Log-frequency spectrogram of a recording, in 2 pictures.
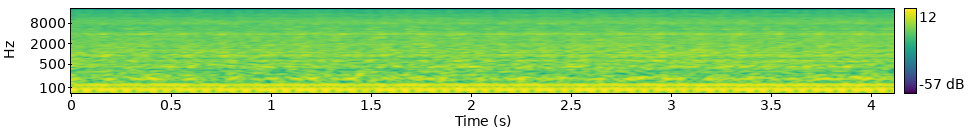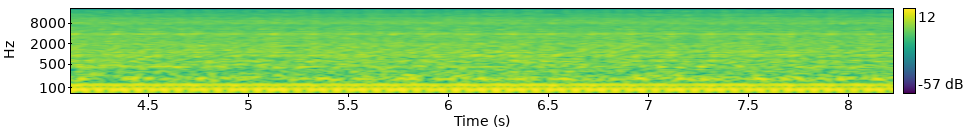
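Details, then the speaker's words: Barn-find Leyland Atlantean double-decker bus diesel, one of two stored in a barn (one since the 1990s), first run after revival. A deep, steady idle with an even beat of about 150 a minute and no knocks or misses; normal diesel idle. "Yeah, sounds like it's got a bit of juice there. It does, sounds like it's really good rock and roll."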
